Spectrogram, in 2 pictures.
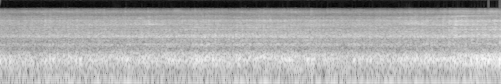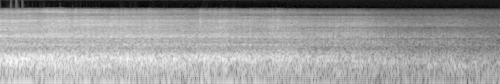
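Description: Freight train of autorack cars rolling past on the rails: a steady rumble of wheels on track that swells about halfway through, then fades over the last few seconds as the end of the train goes by.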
